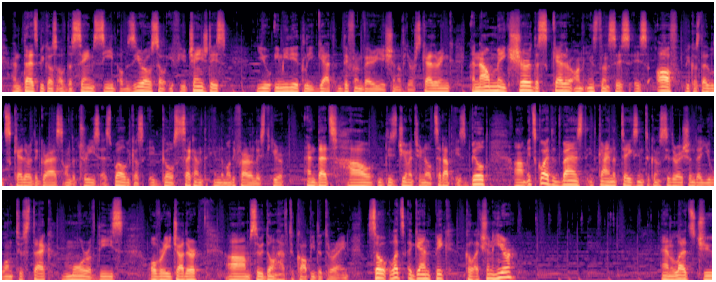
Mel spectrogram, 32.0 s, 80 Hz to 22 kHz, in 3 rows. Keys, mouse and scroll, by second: 0.4 middle click, 2.2 click, 3.4 middle click, 4.2-4.5 scroll up 1, 4.5 middle click, 26.8-27.9 scroll down 2, 27.9 click, 29.8 ctrl+s, 31.1-32.0 drag.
